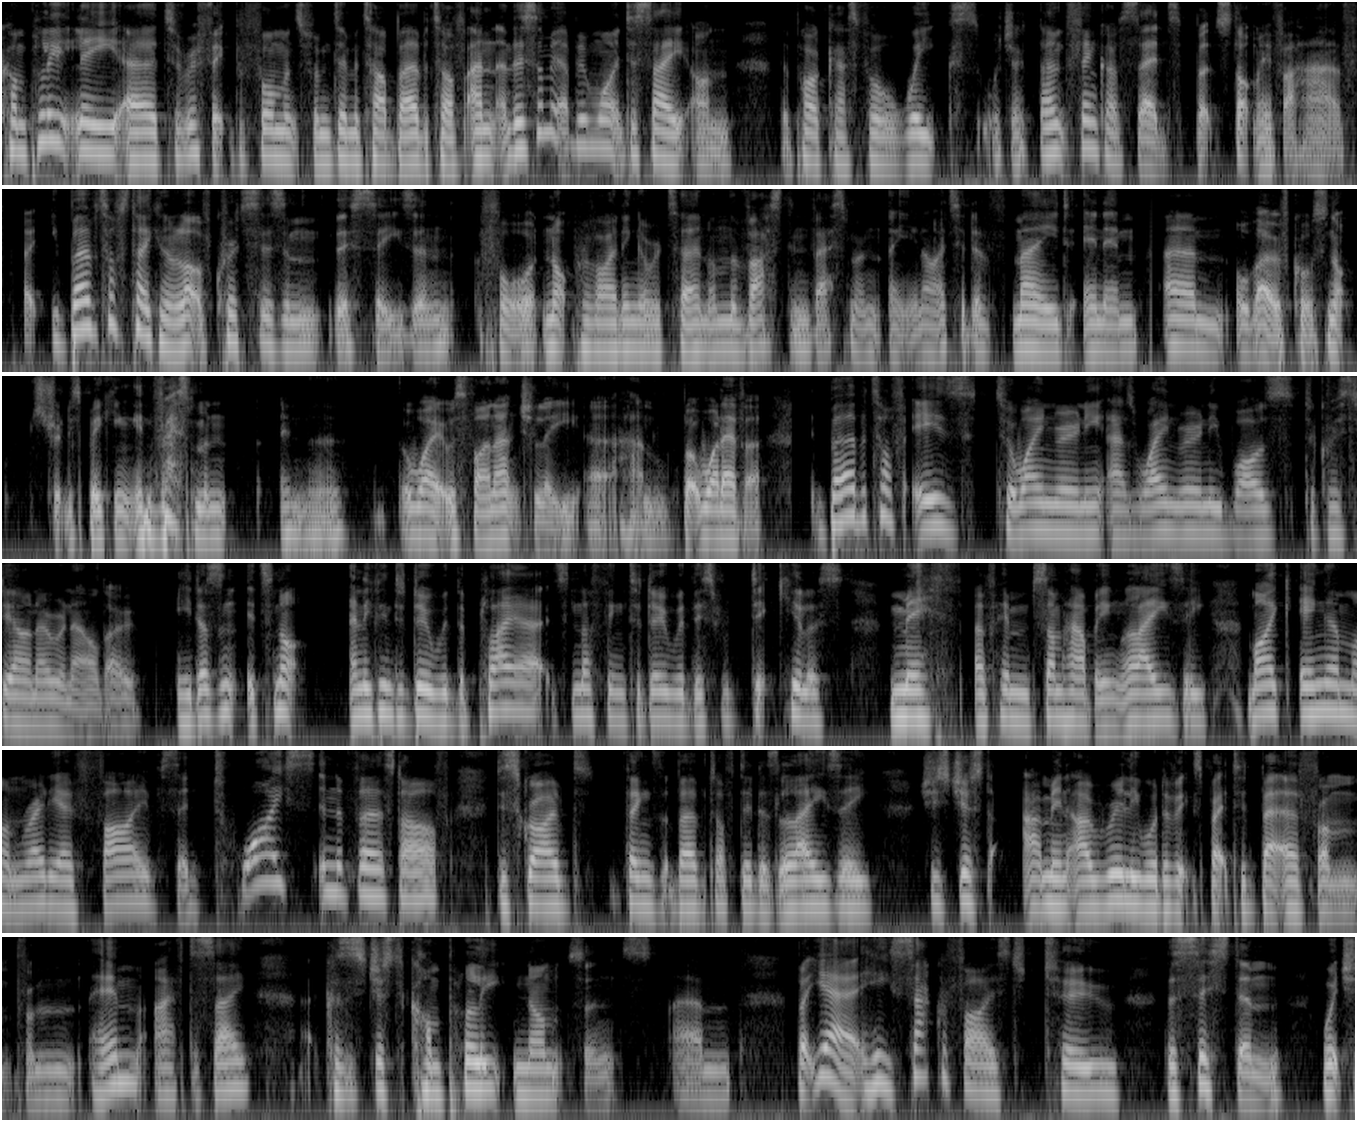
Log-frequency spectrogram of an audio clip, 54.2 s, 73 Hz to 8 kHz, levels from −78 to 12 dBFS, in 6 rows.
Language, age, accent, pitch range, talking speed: English, 20-39, British, 135-160 Hz, 175 wpm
